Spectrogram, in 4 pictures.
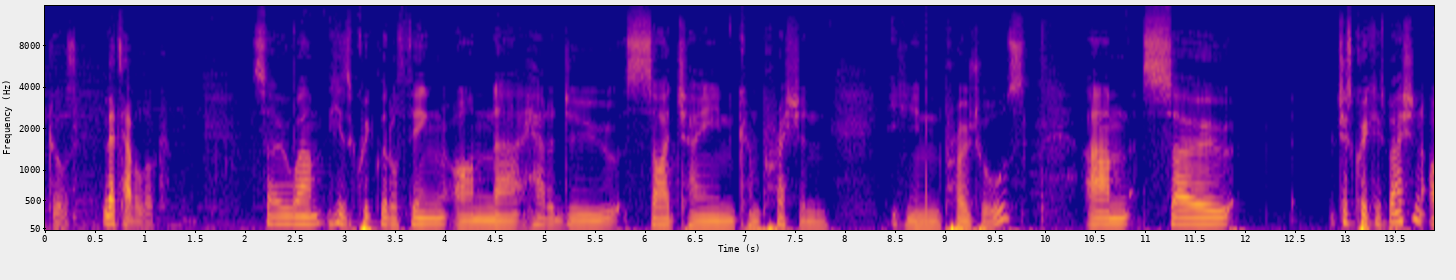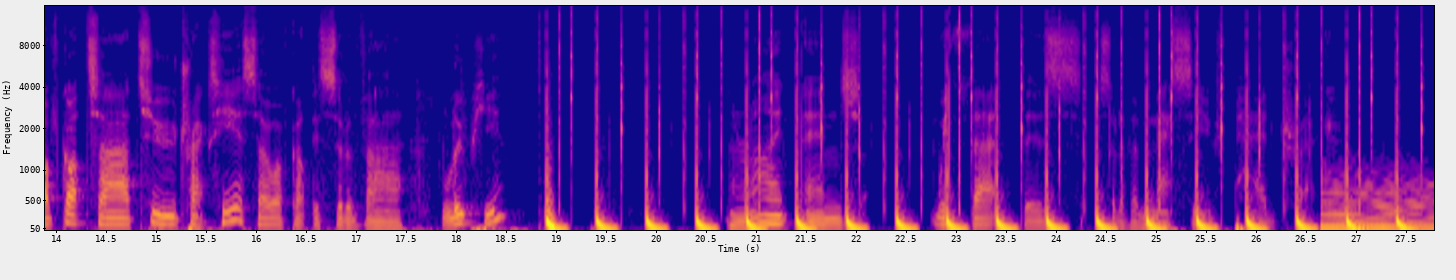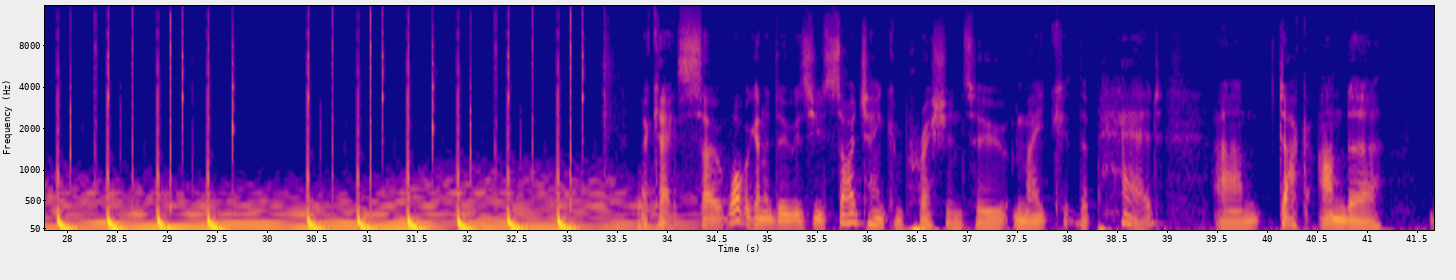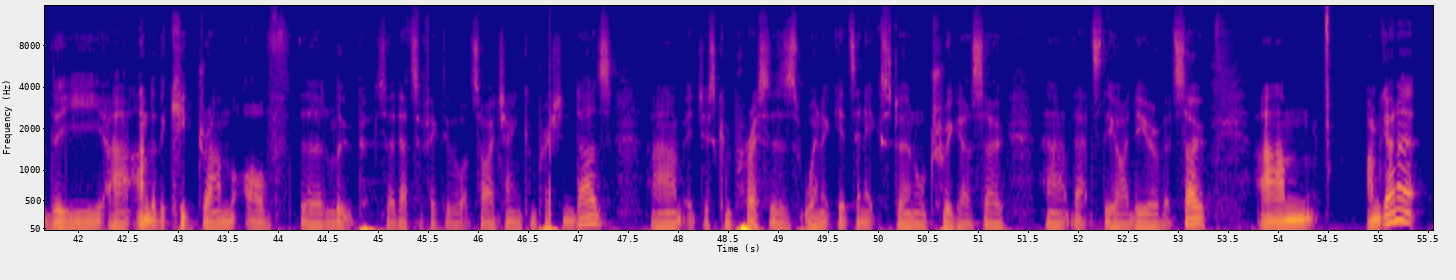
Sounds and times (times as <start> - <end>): Speech: 0.0 - 1.3, 2.1 - 12.0, 12.9 - 18.6, 20.7 - 22.1, 22.8 - 26.8, 33.7 - 55.5
Music: 18.9 - 34.8.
